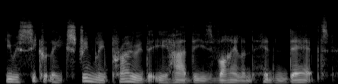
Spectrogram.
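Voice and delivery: ordinary delivery, nothing marked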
